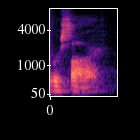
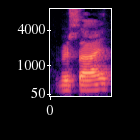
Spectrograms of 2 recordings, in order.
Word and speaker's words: Versailles: Treaty of Versailles. – Versailles.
